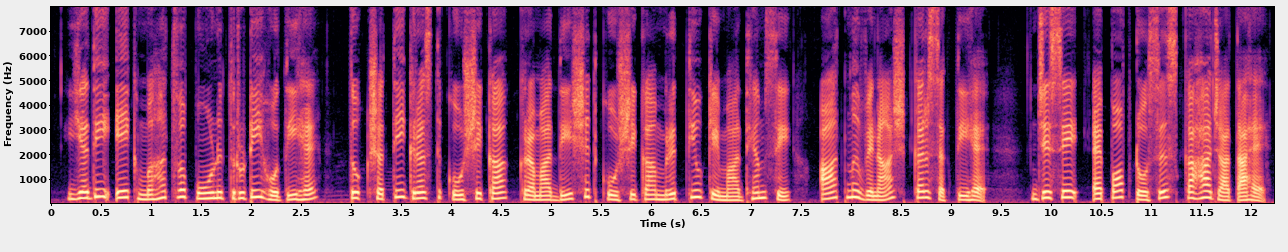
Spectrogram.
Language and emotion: Hindi, neutral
